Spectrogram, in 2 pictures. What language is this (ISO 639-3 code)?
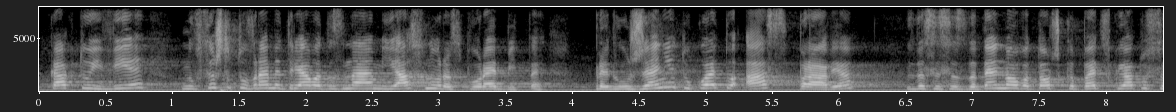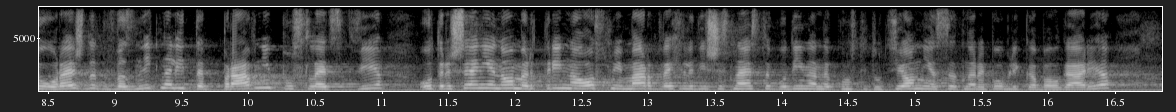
bul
